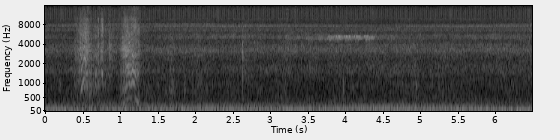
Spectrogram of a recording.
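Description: Zipper of a backpack pulled in two quick strokes, about half a second and a second in, over a steady low hum.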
